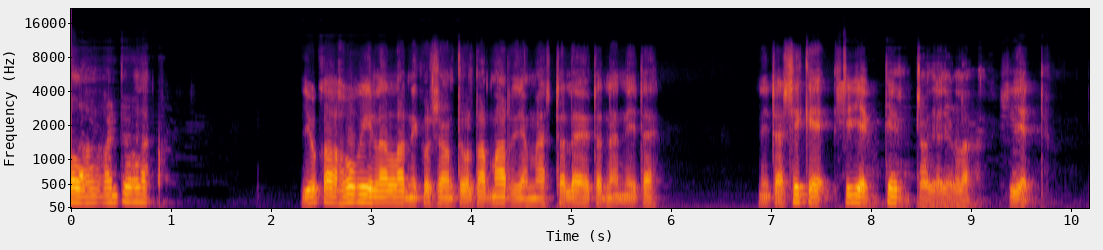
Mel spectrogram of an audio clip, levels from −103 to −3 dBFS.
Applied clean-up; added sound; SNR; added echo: neural mask model DeepFilterNet 3.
